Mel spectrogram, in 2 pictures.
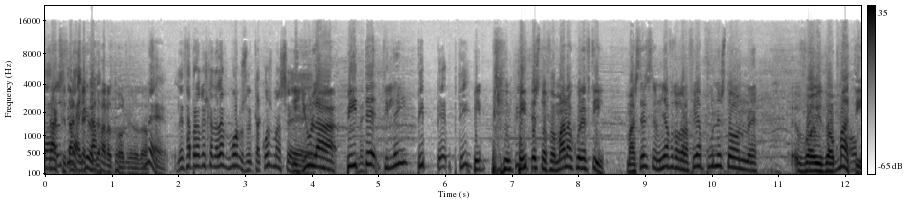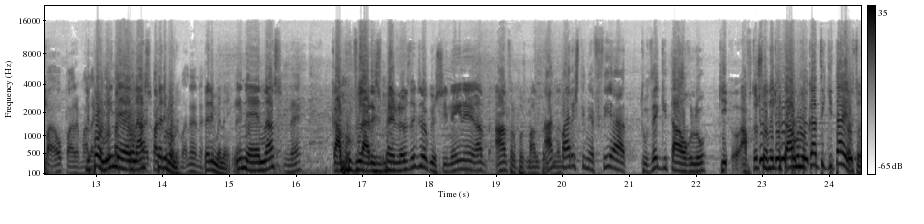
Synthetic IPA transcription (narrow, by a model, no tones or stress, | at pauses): d̪ɐksid̪ɐssekɐθɐɾɐt̪oniðot̪eɾɐneolejθɐpɾeinɐt̪oskɐt̪ɐlɐvimo̞noskɐko̞zmɐsiʝulɐpit̪e̞t̪ile̞i | pipit̪e̞st̪oθo̞mɐnɐkuɾe̞ft̪i | mɐst̪eɾksemɲɐfo̞t̪o̞ɣɾɐfiɐpuine̞st̪o̞n | vo̞iðo̞mɐt̪ḭlipo̞nine̞enɐspeɾimenepe̞ɾime̞nḛʔine̞e̞nɐsn | kɐmuvlɐɾizme̞no̞zðe̞ɡze̞ɾopço̞sineine̞ɐɐnθɾo̞po̞zmɐ̰lonpɐnɐpɐɾist̪ine̞fθiɐt̪uðeɲɟit̪ɐoɣluciɐ̰ft̪o̞st̪oðe̞ɟit̪ɐoɣlukɐt̪icit̪ɐiɐft̪o̞s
